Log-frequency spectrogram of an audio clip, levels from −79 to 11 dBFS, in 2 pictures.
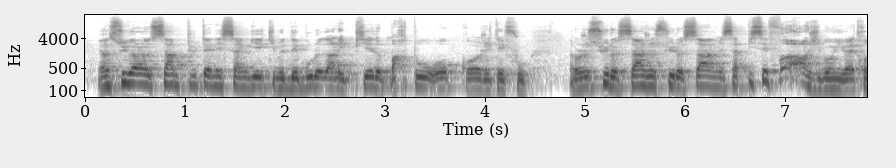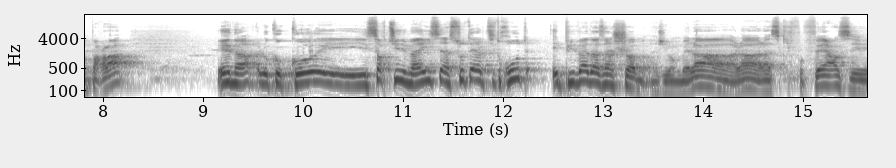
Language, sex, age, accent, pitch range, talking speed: French, male, 20-39, French, 130-175 Hz, 280 wpm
